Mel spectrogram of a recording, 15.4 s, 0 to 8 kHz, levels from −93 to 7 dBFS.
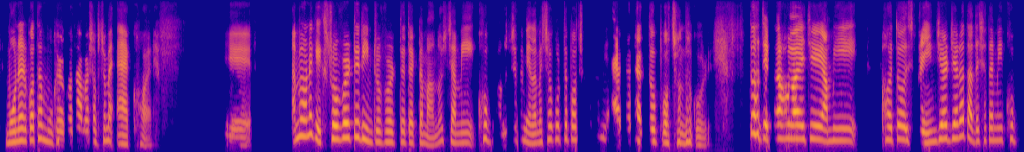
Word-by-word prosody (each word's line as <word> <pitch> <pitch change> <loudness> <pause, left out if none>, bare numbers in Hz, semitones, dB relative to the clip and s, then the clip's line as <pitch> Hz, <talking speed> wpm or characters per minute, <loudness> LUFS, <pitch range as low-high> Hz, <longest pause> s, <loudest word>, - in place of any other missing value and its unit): মনের 225 +3 +4
কথা, 245 +3 +1
মুখের 210 +1 -4
কথা 220 +3 -9
আমার 215 -1 -6
সবসময় 230 +1 -5 0.2
এক 165 - -10
হয়। - - -9 1.2
ইয়ে 160 -2 -4 0.9
আমি 305 - +1
অনেক 365 +2 +1
extorverted-introverted 230 - +2
একটা 190 - -6
মানুষ 155 +10 -9
যে - - -7
আমি 195 +1 -5 0.2
খুব 275 0 -3
মানুষের 385 - -20
সাথে 245 0 -18
মেলামেশা 200 +7 -4
করতে 265 0 -4
পছন্দ 255 0 -4
করি। 325 - -64
আমি 290 - -17 0.2
একা 230 +1 -11
থাকতেও 230 0 +1
পছন্দ 195 0 -3 0.2
করি। 150 -2 -10 0.6
তো 380 - -1 0.2
যেটা 270 0 +4
হয় 270 0 +9
যে 275 - +2 0.2
আমি 235 +2 -5 0.7
হয়তো 250 +1 -1 0.2
stranger 220 +6 +1
যারা 280 +3 +3
তাদের 225 -2 +1
সাথে 240 0 -4
আমি 240 - -6
খুব 270 - -8
235 Hz, 155 wpm, -20 LUFS, 205-270 Hz, 1.2 s, হয়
